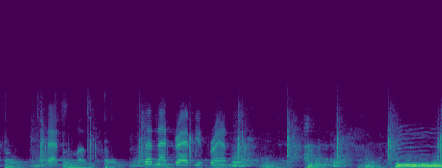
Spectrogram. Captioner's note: laughter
